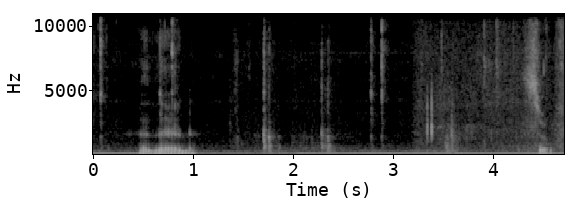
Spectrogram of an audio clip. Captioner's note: clicking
